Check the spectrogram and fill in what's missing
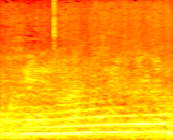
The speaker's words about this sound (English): We'll be in the stand in a moment as the cars blast past us. Just to let you know where we are, we're walking by the Ford chicane at the moment, just past the entrance to the pits.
